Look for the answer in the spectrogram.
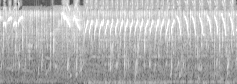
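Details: White-eye song used as a decoy to prompt other birds to sing: high, rapid, sweeping notes, then a long run of downslurred chirps repeated about three times a second, with faint music beneath.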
